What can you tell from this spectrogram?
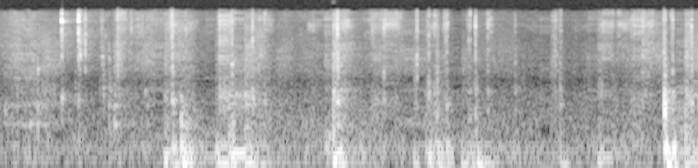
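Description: Faint typing on a computer keyboard: irregular key clicks as a line of CSS is entered.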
